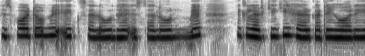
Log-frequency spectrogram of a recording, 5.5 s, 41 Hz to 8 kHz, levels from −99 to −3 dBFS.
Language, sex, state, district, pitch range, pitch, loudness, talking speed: Hindi, female, Jharkhand, Palamu, 235-275 Hz, 245 Hz, -15 LUFS, 175 wpm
